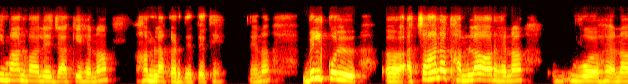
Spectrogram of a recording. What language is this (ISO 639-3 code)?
urd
